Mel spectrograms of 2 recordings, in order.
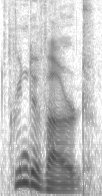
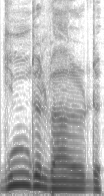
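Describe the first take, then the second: First: The name is pronounced in a German-sounding way. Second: The name is pronounced in a plain English way. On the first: This is how the film's characters say it. "they say it very German" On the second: This is how the speaker prefers to say it. "as I like to call it"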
